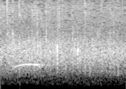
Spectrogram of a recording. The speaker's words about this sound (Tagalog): If you really believe in that, palakpakan natin si Lord. Parang hindi kayo convinced, mas malakas na palakpak sa ating Panginoon Diyos.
